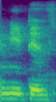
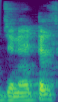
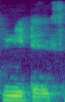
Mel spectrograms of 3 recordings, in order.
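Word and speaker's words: Gnetales: इसका भी जो जी होता है साइलेंट होता है, याद रखना, कहीं पढ़ो तो इसको जेनेटल्स मत पढ़ना, इसको नीटेल्स पढ़ेंगे हम, ठीक है। नीटेल्स, जी is silent.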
